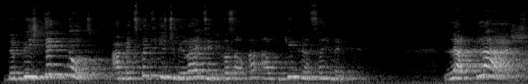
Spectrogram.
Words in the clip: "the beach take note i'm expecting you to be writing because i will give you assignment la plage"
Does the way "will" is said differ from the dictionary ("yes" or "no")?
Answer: yes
